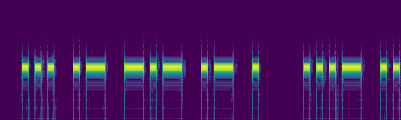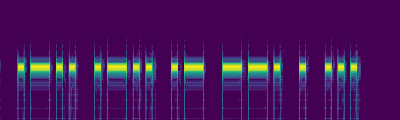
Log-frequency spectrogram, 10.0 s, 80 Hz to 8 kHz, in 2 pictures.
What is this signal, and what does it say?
Morse code, heard as a keyed tone, about 15 wpm, 610 Hz. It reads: SAKAE VILLAGES
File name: 2011-10-mp3 / n02-FIELD DAY CONTEST QRV FROM SAKAE VILLAGE 15wpm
